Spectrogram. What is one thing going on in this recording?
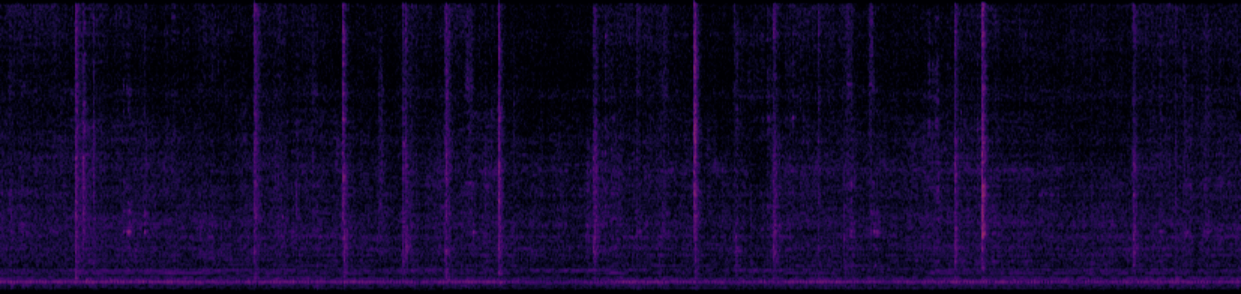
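Wooden frames knock and clatter against a metal machine.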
